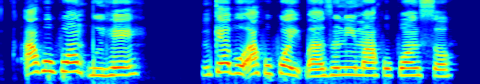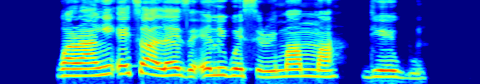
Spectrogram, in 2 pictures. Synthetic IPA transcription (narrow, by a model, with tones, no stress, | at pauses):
a˦kʷʊ˦kʷɔ˦ŋ͡m̩˦˨k͡pi˨ɦe˦ | ŋ̩˨ke˦bʊ˨a˦kʷʊ˦kʷɔ˦i˨k͡pa˨zʊ˦ni˦ma˦a˦kʷʊ˦kʷɔ˦n̩˦sɔ˦ | ɡʷa˨ɾa˨a˨ɲɪ˦ʔe˦tu˦a˨le˨˦ze˨ʔe˦li˦ɡʷe˦si˨ɾɪ˨ma˦m̩˦ma˦ | dɪ˨e˦ɡʷu˨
